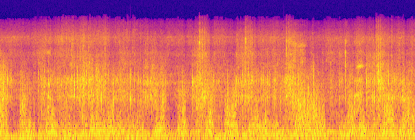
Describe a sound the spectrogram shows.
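Wind roars loudly past the rider.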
